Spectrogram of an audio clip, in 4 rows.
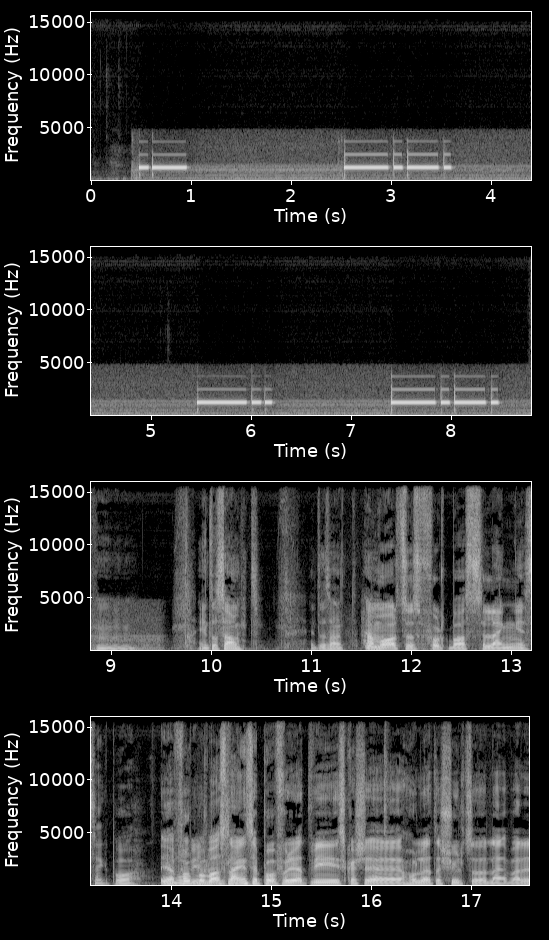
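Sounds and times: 
Morse code beeps: 0.4 - 1.0, 2.5 - 3.6, 5.4 - 6.3, 7.4 - 8.6
speech: 9.9 - 17.5.

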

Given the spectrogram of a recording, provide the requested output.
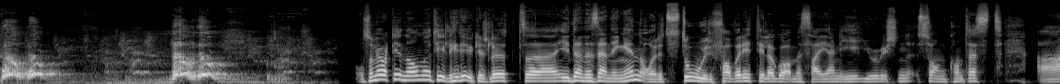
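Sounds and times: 
dog in training barking: 0.0 - 3.4
speech: 3.6 - 10.6.

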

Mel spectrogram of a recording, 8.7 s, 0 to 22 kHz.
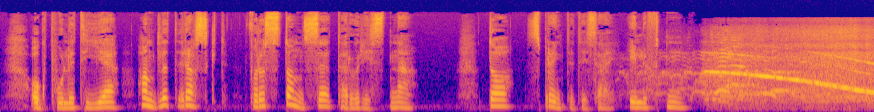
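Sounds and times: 
speech: 0.3 - 7.2
ambulance siren between Atatürk Airport and the hospital: 6.4 - 8.7.

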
